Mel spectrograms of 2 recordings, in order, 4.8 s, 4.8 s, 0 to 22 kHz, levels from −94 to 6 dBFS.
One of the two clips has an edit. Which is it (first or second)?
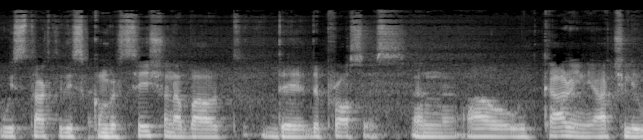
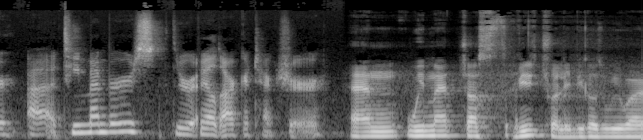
second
